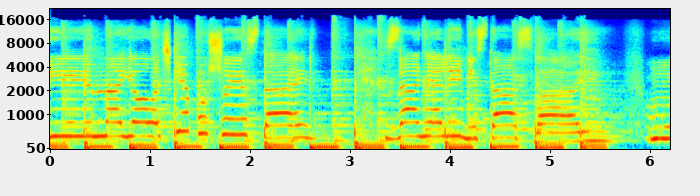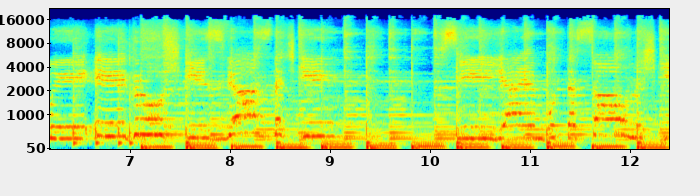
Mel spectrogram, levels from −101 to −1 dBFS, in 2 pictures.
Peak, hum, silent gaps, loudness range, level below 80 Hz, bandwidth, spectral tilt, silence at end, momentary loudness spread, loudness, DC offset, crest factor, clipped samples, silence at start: -4 dBFS; none; none; 1 LU; -26 dBFS; 18 kHz; -4.5 dB/octave; 0 s; 5 LU; -18 LUFS; under 0.1%; 14 dB; under 0.1%; 0 s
